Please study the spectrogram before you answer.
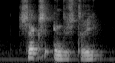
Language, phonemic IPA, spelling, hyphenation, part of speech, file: Dutch, /ˈsɛks.ɪn.dyˌstri/, seksindustrie, seks‧in‧dus‧trie, noun, Nl-seksindustrie.ogg
- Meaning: sex industry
